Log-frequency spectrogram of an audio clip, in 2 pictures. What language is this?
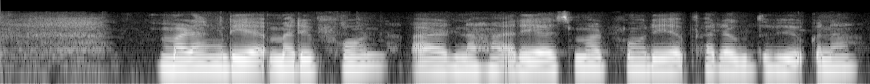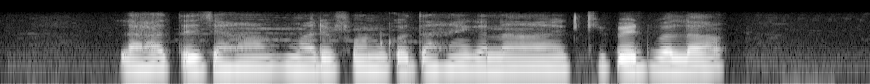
Santali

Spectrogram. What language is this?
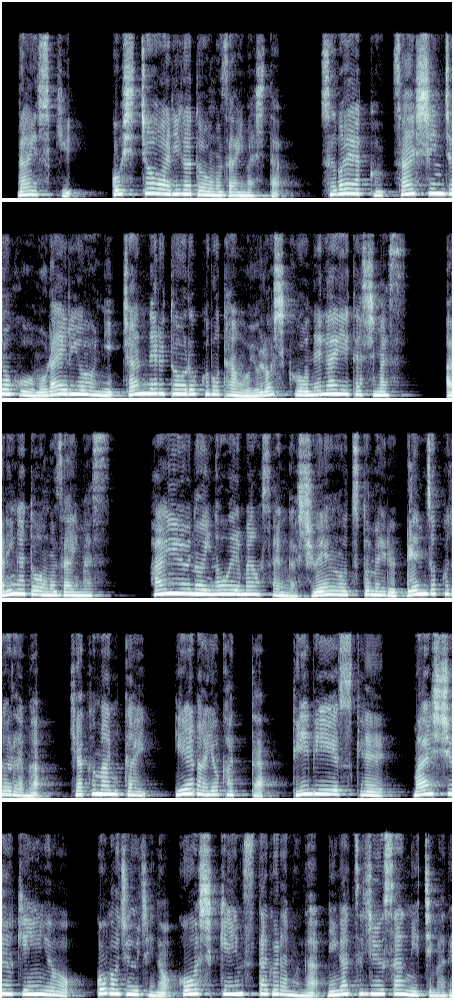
Japanese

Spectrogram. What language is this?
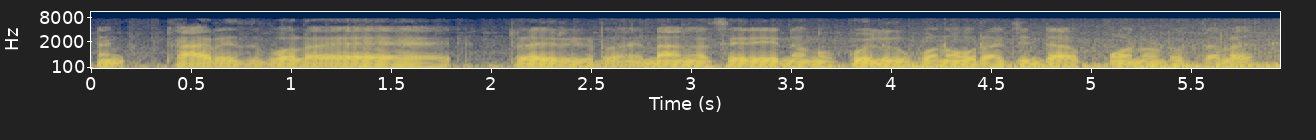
Tamil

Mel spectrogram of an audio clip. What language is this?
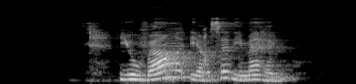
Kabyle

